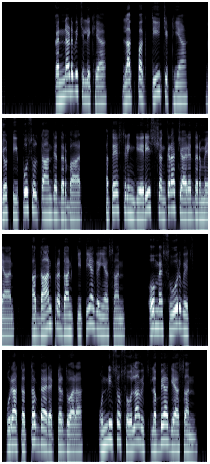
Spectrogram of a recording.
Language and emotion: Punjabi, neutral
